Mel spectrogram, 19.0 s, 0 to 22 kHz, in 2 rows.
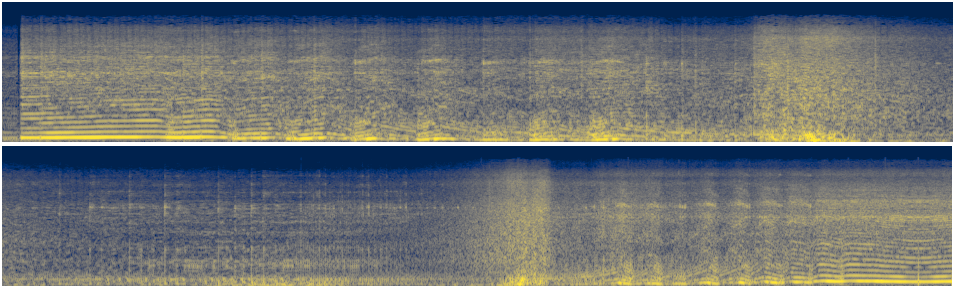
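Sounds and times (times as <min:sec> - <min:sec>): chainsaw cutting wood: 0:00.0 - 0:19.0
palm fronds crashing to ground: 0:07.4 - 0:10.1, 0:13.9 - 0:16.9.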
